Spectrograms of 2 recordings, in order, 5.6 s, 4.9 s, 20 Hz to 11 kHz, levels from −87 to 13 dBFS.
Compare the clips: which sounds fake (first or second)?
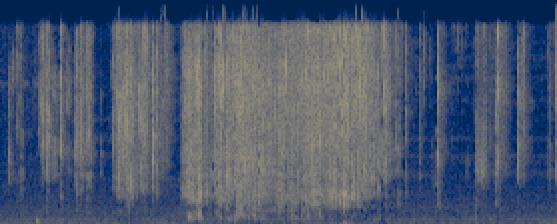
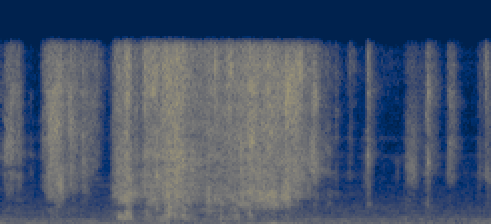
second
